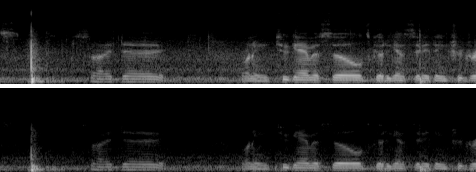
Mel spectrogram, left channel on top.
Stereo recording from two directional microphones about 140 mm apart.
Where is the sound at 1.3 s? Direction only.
15° left (ahead or behind).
